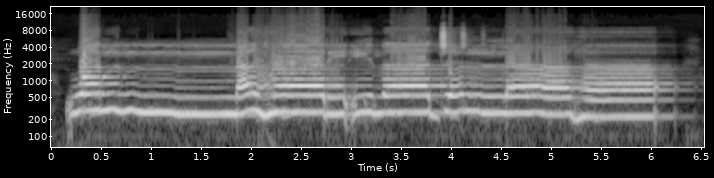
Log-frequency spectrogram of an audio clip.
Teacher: والنہار میں نون مشدد ہے، یہاں پر غنہ کریں گے، اور را کے نیچے زیر ہے، را کو باریک پڑھا جائے گا۔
